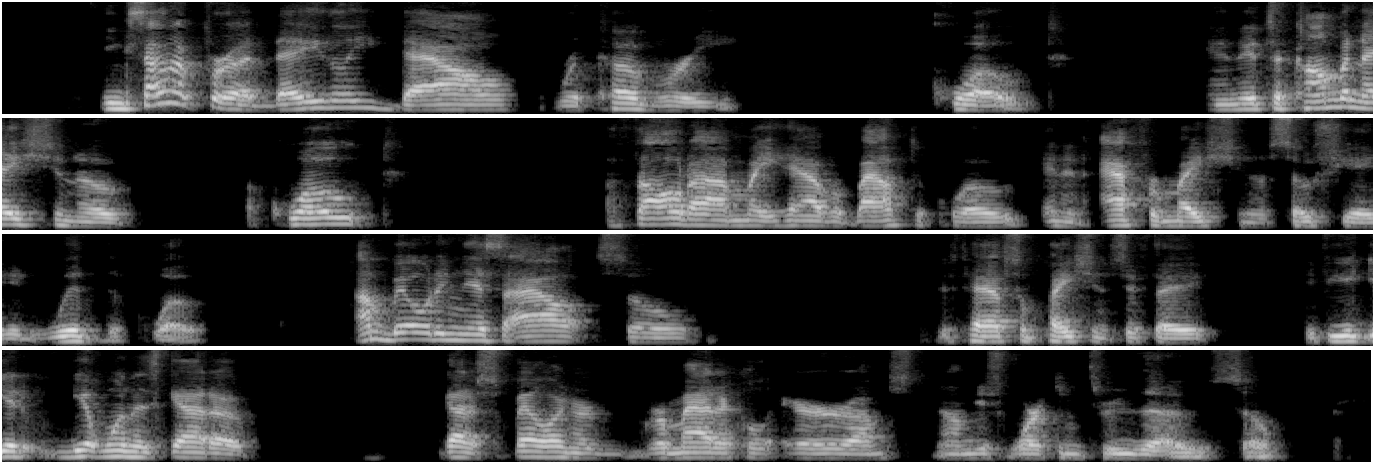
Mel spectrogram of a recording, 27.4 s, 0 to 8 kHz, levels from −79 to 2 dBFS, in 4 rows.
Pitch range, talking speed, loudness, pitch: 120-150 Hz, 140 wpm, -20 LUFS, 135 Hz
